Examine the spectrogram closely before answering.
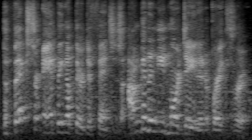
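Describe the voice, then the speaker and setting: An actor playing an excitable, cheeky young tech-whiz sidekick in a video game, with a slangy, playful manner. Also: medium pitch, fast talker, vocal fry, exaggerated voice, rough recording. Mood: excited. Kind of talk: video game character dialogue.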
